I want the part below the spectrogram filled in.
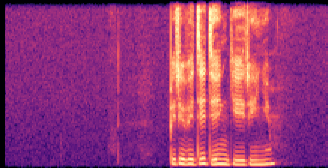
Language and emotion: Russian, neutral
